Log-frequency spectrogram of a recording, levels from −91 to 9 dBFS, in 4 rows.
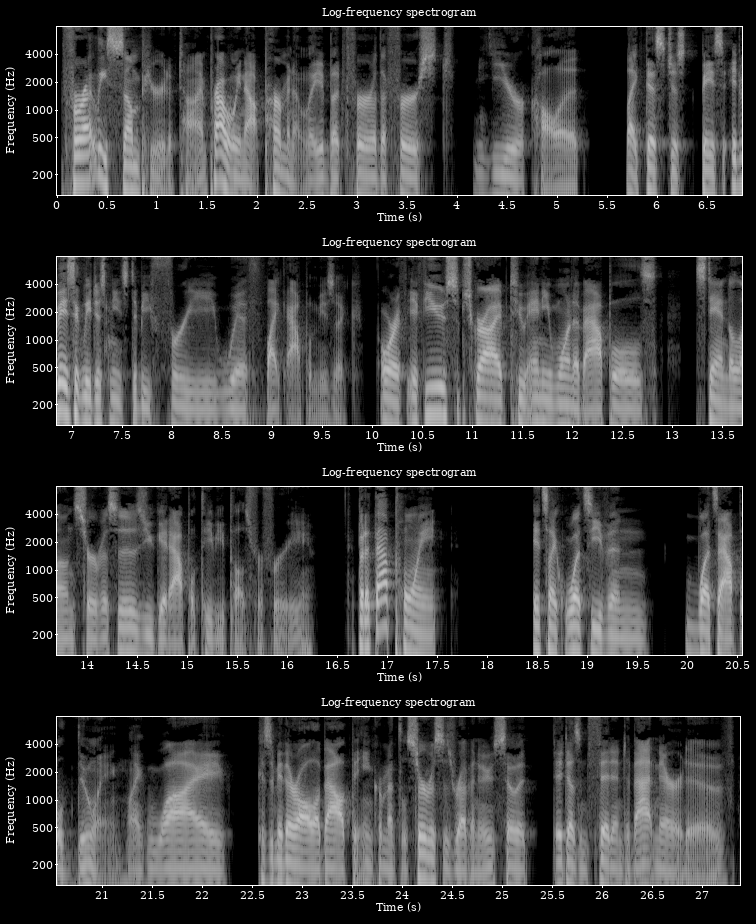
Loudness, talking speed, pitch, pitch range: -24 LUFS, 180 wpm, 100 Hz, 90-120 Hz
